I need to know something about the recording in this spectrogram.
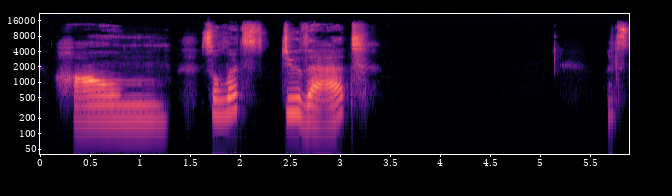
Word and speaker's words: HAM: it's a word that looks like it says ham it's h a m but it's pronounced more of a h that kind of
